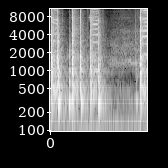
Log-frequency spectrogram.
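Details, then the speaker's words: John Deere E140 riding mower, key turned with parking brake set, battery and fuse reading 12.48 V: sharp uneven clicks from the starter solenoid with no cranking; safety switches likely fine, solenoid not engaging. "you can hear some clicking coming out of the selenoid here what that is telling you is that likely the safety switches and everything are good we're likely getting 12 volts to the solenoid but the selenoid is not engaging"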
